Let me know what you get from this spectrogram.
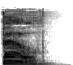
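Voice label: "bell", British English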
